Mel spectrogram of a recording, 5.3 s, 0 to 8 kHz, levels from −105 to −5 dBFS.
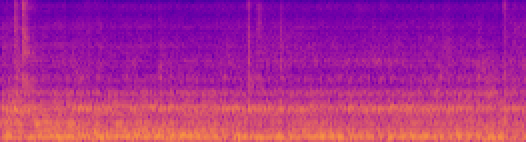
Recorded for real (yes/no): no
